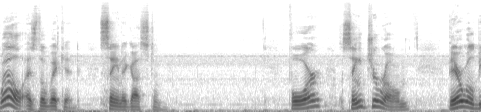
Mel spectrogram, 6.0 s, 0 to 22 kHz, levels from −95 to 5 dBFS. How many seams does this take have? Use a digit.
2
